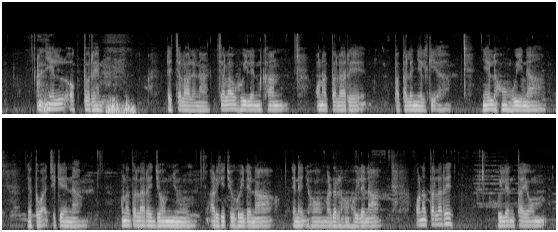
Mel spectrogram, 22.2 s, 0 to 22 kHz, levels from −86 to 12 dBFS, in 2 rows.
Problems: none marked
